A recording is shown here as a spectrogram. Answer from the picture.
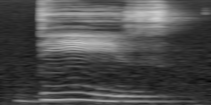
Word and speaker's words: these: These. A pronúncia é bem mais longa.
